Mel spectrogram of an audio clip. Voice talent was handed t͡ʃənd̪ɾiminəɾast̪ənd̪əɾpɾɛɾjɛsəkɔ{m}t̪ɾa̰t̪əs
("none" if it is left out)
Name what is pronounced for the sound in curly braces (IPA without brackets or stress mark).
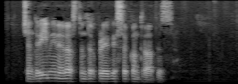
n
